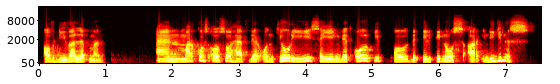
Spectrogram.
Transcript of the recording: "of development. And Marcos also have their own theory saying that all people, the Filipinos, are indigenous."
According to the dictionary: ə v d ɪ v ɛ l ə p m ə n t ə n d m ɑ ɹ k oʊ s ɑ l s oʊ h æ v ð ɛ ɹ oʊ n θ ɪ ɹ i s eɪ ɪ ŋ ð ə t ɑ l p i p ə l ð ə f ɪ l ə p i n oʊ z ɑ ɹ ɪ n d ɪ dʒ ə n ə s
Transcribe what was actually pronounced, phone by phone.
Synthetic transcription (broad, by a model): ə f d ɪ v ɛ l ə p m ə n t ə n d m ɑ ɹ k oʊ s ɑ l s oʊ h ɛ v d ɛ ɹ oʊ n t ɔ ɹ i s eɪ ɪ ŋ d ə t ɑ l p i p ə l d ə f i l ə p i n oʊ s ɑ ɹ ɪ n d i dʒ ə n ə s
